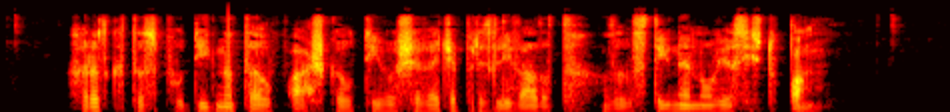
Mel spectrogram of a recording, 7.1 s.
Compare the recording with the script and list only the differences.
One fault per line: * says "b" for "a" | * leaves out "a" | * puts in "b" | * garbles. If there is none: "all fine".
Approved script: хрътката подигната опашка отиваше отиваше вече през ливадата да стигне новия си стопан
* puts in "с"
* leaves out "отиваше"
* puts in "за"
